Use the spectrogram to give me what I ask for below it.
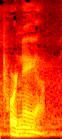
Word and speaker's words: porneia: So sexual immorality is the translation of a Greek word that is pronounced porneia.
